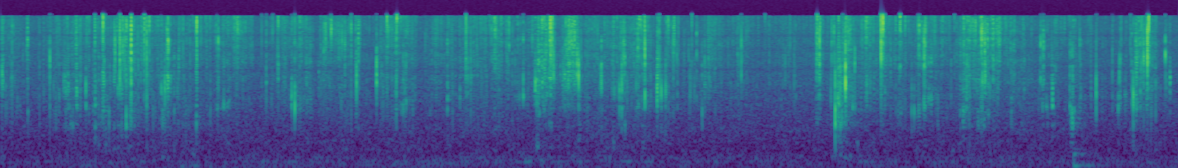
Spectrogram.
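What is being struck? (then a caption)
Ball of compressed soap shavings. A solid, foamy, wet ball of compressed Dalan soap shavings is rubbed and squeezed between cupped palms and fingertips. The sound is a quiet, steady run of bright, crackly crinkling and squishing, with sharper crunchy bursts near the middle and end and very little low end.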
